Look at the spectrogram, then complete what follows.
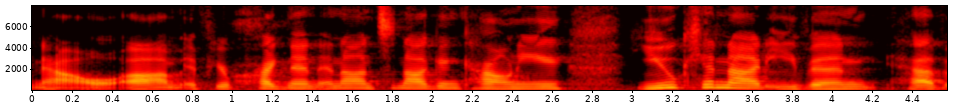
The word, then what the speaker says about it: Ontonagon: Or Ontonagon. Yes, thank you. Did I get that right? Excellent pronunciation.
